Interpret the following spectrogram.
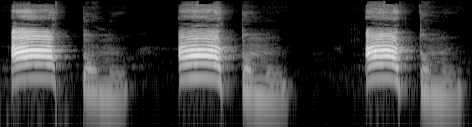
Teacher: está o antepenúltimo lugar a próxima palavra é átomo átomo átomo a sílaba mais forte é o a e mais uma vez antepenúltimo lugar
